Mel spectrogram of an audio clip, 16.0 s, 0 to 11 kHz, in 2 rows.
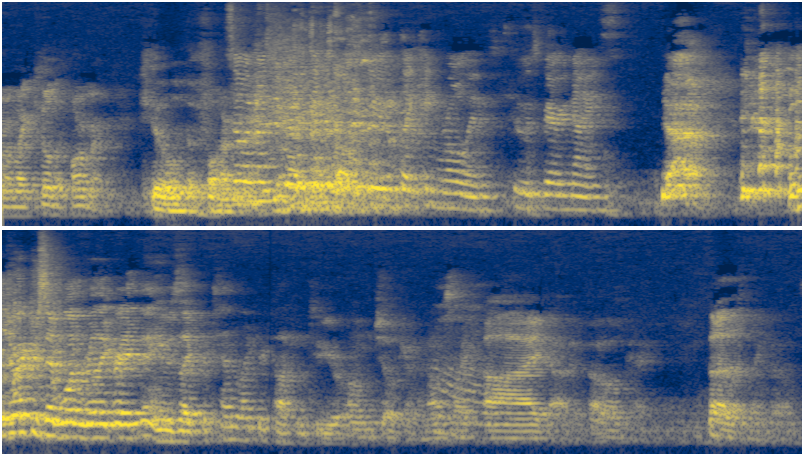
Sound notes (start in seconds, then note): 7.3 laughter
